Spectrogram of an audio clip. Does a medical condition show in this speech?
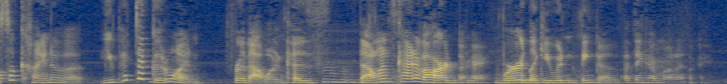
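No.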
